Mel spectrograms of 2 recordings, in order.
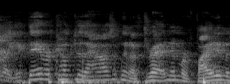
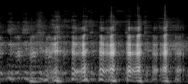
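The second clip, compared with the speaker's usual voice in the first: loud laugh; 3 semitones higher, 4 dB louder than usual. Real, not acted. After retold shout.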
